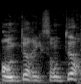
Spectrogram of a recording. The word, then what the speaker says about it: Hunter x Hunter: Hein, si vous voulez pas mettre de X, fallait pas mettre de X si c'était pas pour le prononcer. Donc moi je dis Hunter x Hunter, point barre.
